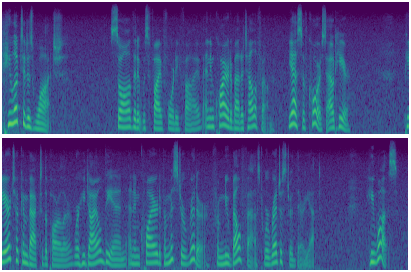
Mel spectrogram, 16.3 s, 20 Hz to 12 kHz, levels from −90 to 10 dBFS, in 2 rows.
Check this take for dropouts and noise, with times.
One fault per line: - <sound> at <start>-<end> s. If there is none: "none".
none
